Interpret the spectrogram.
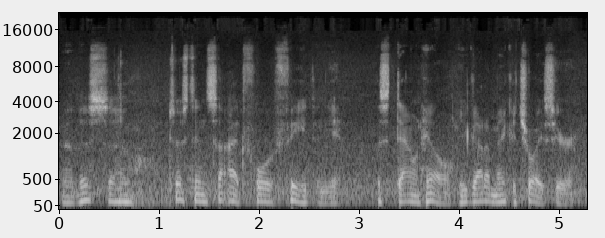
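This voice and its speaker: A man's voice: lowish voice, moderate pace. A man working as an on-course golf commentator, giving live analysis of shots. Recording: very noisy outdoor course ambience.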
